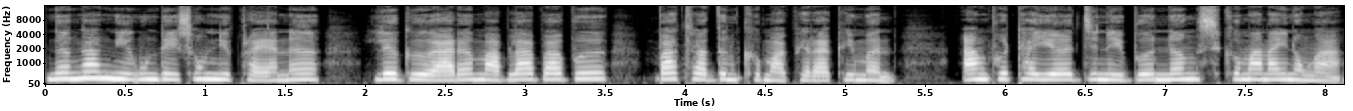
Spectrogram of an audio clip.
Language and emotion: Bodo, neutral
